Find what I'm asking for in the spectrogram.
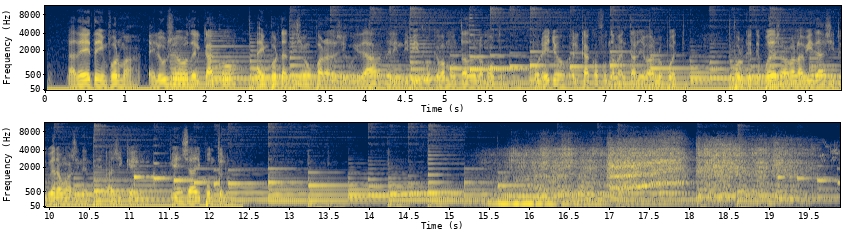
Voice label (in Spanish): anuncio casco; Uso Del Casco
